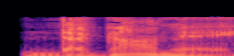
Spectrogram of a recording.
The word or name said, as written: degame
